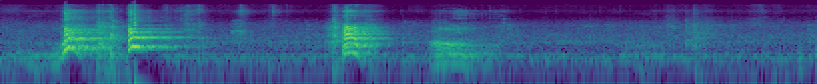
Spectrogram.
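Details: Pet Labrador Retriever asking for food: four loud, whining barks in the first five seconds, two quick ones close together, then two more spaced a second apart, followed by quiet indoor room tone.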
